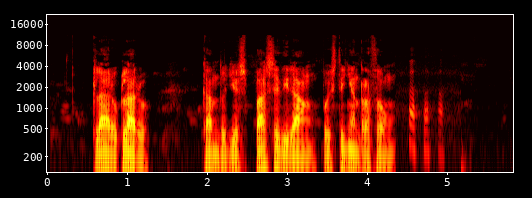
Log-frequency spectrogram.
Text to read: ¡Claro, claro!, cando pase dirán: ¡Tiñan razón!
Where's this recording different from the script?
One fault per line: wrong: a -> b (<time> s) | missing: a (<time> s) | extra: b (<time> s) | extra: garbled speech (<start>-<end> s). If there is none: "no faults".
extra: lles (2.3 s)
extra: Pois (3.4 s)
